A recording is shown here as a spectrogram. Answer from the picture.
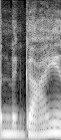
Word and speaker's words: Nguyen: ones with like the Nwin last name, right?" And I'll be like, "Nwin?" The G is silent. The G is very silent. Make sure you guys know that.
